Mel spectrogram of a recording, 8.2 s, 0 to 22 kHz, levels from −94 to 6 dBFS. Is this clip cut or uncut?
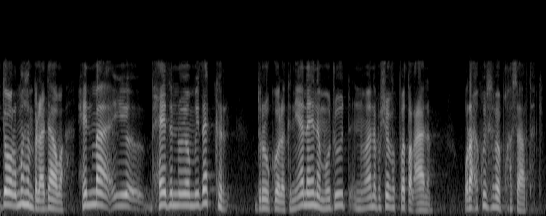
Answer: cut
